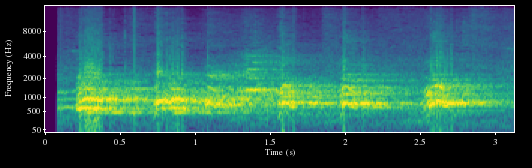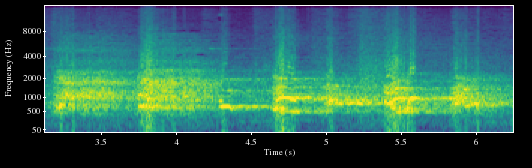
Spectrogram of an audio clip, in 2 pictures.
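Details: Several dogs bark in a dense, overlapping chorus, sharp barks and yips following each other with hardly a pause across the whole stretch.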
